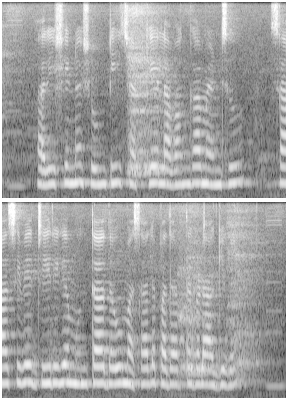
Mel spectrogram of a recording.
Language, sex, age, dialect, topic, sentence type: Kannada, female, 18-24, Mysore Kannada, agriculture, statement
